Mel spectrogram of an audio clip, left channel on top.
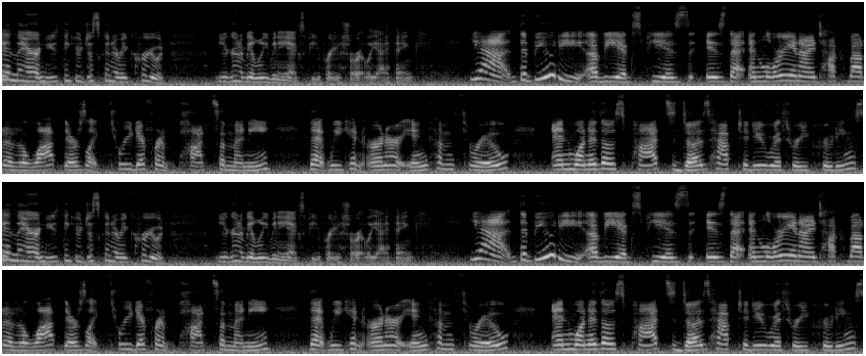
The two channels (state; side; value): identical; both; correlation 1.00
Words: in there and you think you're just going to recruit, you're going to be leaving eXp pretty shortly, I think. Yeah, the beauty of eXp is that, and Laurie and I talk about it a lot, there's like 3 different pots of money that we can earn our income through. And one of those pots does have to do with recruiting.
